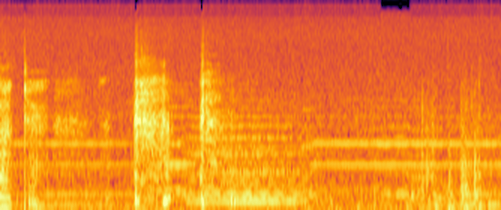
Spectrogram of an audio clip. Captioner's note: Ellen coughs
